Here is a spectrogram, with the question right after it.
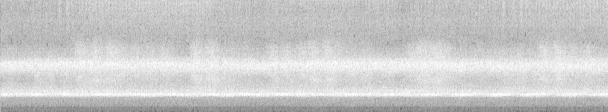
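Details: Steady forest cricket chorus: countless high, shimmering trills blend into a continuous drone at several pitches, faintly pulsing in places, with nothing else clearly heard.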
